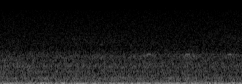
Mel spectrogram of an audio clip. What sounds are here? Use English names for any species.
American Crow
